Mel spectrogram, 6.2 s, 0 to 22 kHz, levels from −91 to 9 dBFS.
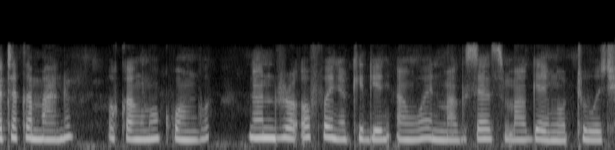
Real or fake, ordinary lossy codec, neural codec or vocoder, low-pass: fake; MP3, 96 kbps; codec, 16 kHz, 0.8 kbps, ZipCodec; 7.2 kHz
